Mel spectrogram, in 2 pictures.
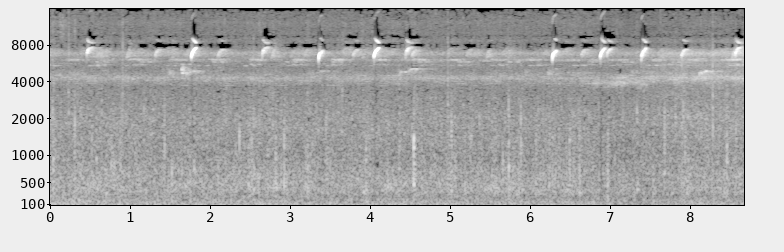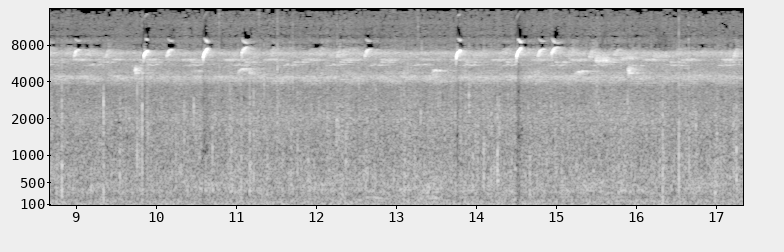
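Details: A reticulated glass frog (Hyalinobatrachium valerioi) calls with short, very high-pitched chirps at irregular intervals over a steady insect hum.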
